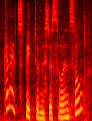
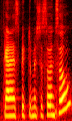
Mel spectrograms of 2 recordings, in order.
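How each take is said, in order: First: The voice rises at the end. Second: The voice falls at the end. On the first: The speaker calls it right. "So you have to use the rising tone" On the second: The speaker calls it wrong. "which is a falling tone"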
